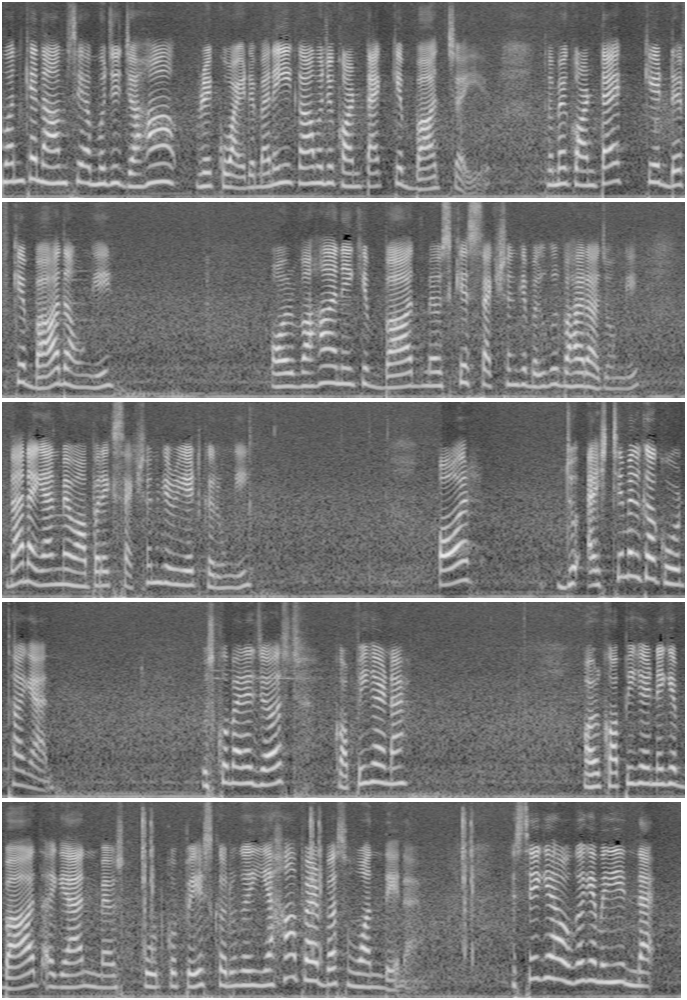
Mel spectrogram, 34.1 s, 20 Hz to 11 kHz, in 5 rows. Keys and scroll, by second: 25.2 ctrl+c, 28.8 ctrl+v.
